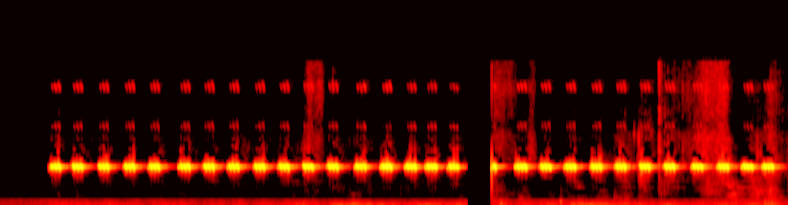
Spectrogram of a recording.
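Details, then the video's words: Rat-repelling cricket sound: clear, shrill chirps repeating about four times a second, broken by one brief gap midway, over a low murmur and a faint constant hum. "suara jangkrik pengusir tikus ampuh"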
